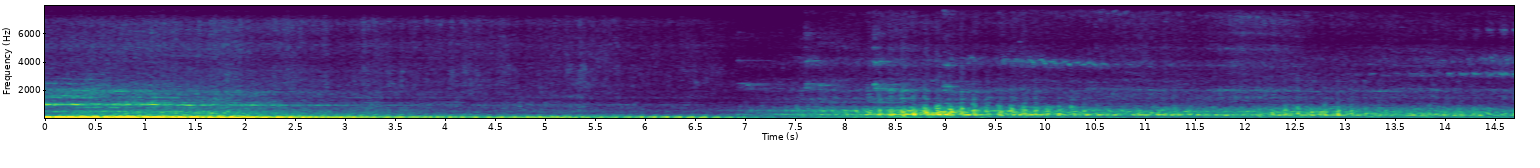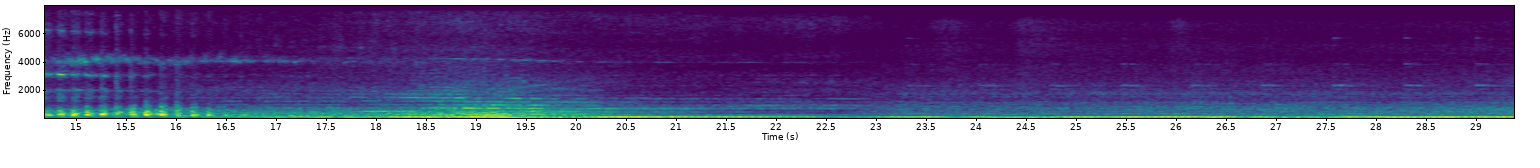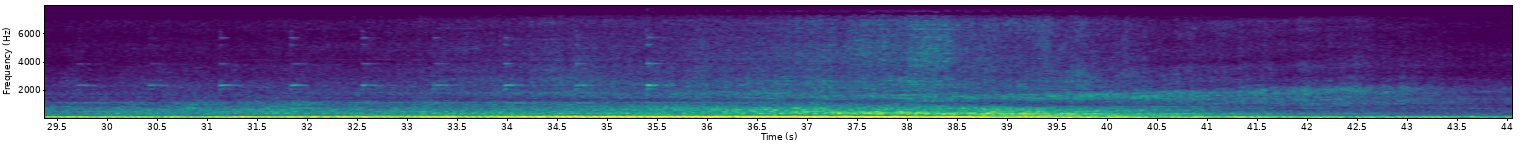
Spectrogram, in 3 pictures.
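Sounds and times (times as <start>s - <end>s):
freight cars rumbling past: 0.0s - 14.7s
faint wheel squeal: 9.2s - 11.2s, 13.3s - 18.2s.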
